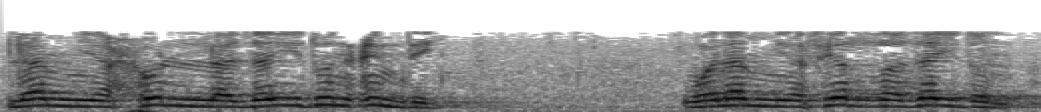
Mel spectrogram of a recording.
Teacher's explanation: فالإدغام هو لغة بني تميم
